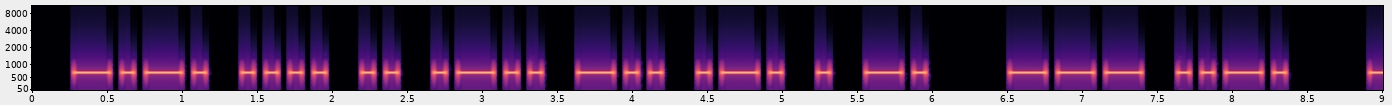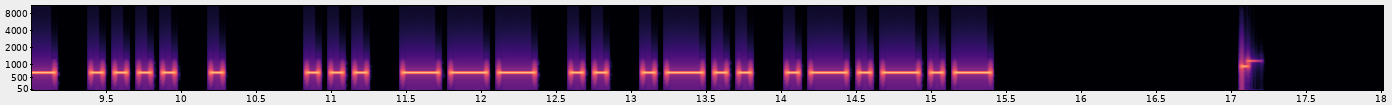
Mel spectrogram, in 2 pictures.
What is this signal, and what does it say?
Morse code, heard as a keyed tone, about 15 wpm, 700 Hz. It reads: CHILDREN OF THE SOIL.
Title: Sentences from Top 1000 Words - Review Part 4 - 15wpm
